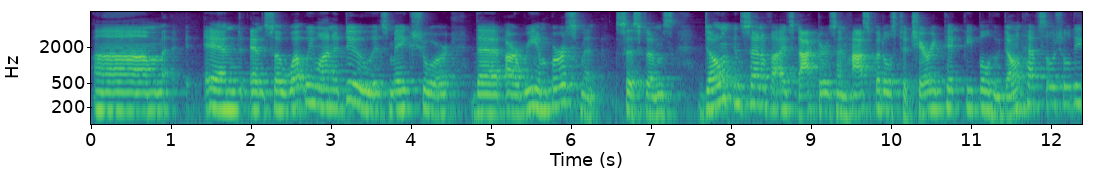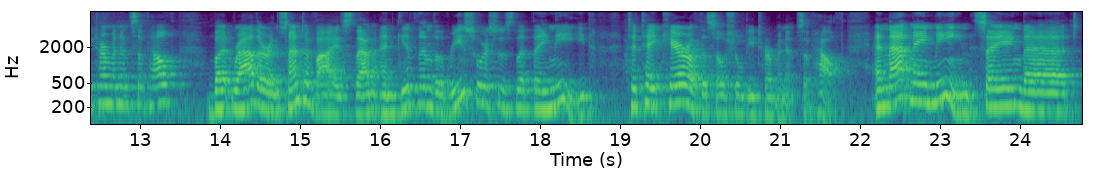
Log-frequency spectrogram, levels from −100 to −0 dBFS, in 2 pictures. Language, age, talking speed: English, 50-69, 145 wpm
